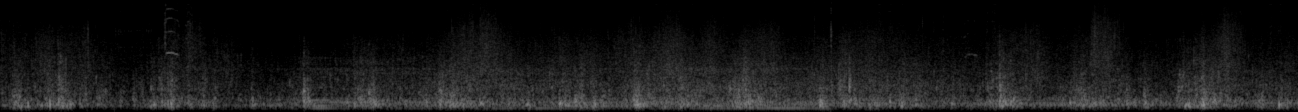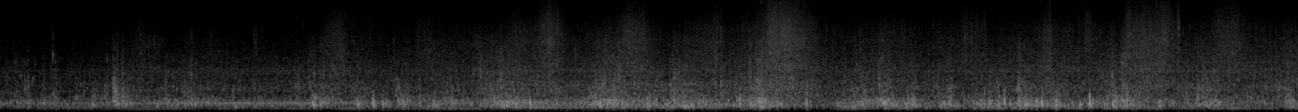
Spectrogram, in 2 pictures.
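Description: Wind buffeting the microphone in frequent gusts and water splashing past the hull, over the steady hum of the inflatable chase boat's outboard motor.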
